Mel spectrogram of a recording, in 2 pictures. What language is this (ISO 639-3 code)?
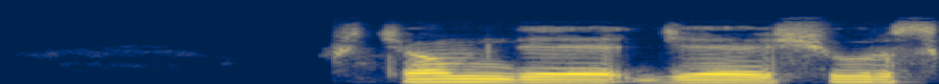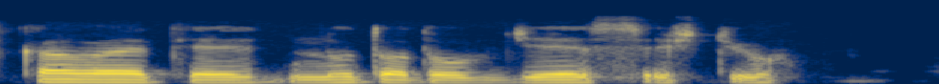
bsh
